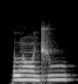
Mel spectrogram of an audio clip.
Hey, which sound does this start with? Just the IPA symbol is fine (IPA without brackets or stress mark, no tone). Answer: l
